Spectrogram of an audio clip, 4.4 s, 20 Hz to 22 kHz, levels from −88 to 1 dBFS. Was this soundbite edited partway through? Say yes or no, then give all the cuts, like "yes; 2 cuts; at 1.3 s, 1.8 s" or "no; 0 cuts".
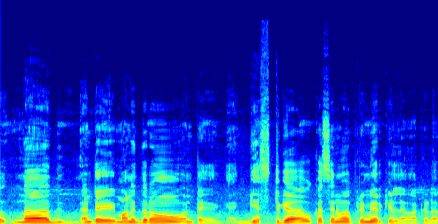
no; 0 cuts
